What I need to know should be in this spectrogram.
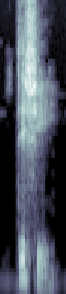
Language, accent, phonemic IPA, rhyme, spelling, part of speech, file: English, Australia, /ˈdɪʃ.i/, -ɪʃi, dishy, adjective / noun, En-au-dishy.ogg
- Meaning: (adjective) 1. Attractive; good-looking; sexy 2. Tending to relay information and gossip; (noun) A dishwasher (someone who washes dishes)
